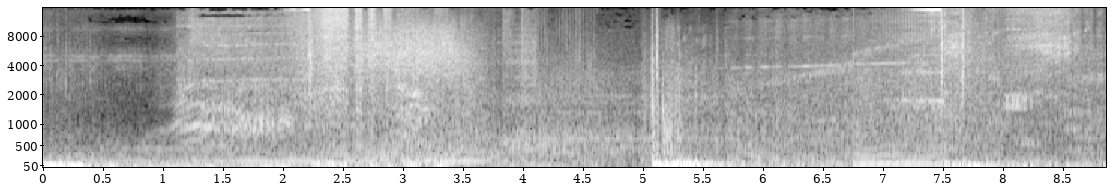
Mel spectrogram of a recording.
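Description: A huge explosion from the film Higher Power: a sudden deep boom erupts midway through a tense, rumbling film soundtrack of mechanical creaks and whooshes, loud and close.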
